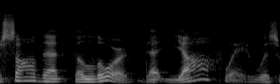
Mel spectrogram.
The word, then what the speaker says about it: Yahweh: It translates the Hebrew Yahweh, Y-H-W-H. God's name is not Jehovah. They don't have a J or a V in their alphabet. It'd be very difficult to pronounce that for a Hebrew.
